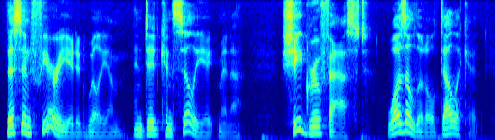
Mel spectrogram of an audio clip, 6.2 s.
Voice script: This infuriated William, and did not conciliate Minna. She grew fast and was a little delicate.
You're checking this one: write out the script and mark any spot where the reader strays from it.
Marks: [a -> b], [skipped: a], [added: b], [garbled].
This infuriated William, and did [skipped: not] conciliate Minna. She grew fast [skipped: and] was a little delicate.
